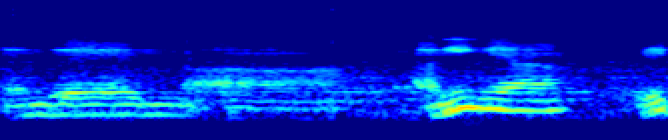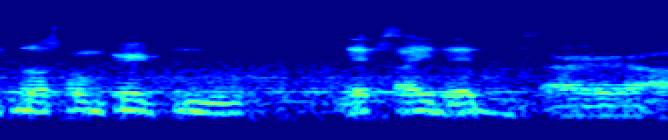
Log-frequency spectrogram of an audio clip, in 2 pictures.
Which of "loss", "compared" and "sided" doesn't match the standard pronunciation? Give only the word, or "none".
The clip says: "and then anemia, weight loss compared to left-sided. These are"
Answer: loss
